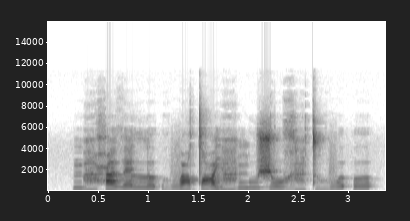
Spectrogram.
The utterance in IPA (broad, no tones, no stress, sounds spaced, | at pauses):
m a̤ ħ a ð ɛ lː ʊ ʔ o̤ β o tˤ u j a̤ ŋ u ʒ o ɣ a̤ t o̤ β ʊ ʔ ʊ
